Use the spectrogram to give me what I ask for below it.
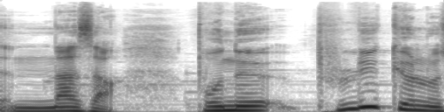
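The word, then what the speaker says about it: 星空: Yuzaki, un collégien studieux s'écrit avec le kanji de nuit étoilée. Mais il se prononce Nasa.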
